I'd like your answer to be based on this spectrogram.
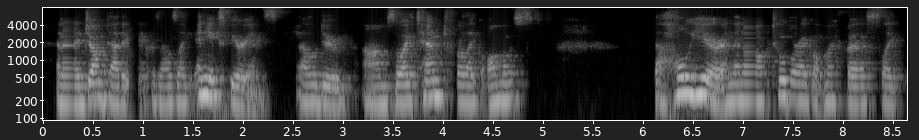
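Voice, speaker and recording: A woman's voice: on the low side, darkish tone, reverberant, low-quality recording. A woman from Kenya in her late thirties, a hypnotherapist chatting casually as an interview guest, laughing easily.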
